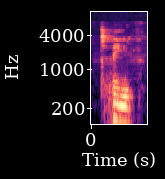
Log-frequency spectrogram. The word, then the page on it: clave: British English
